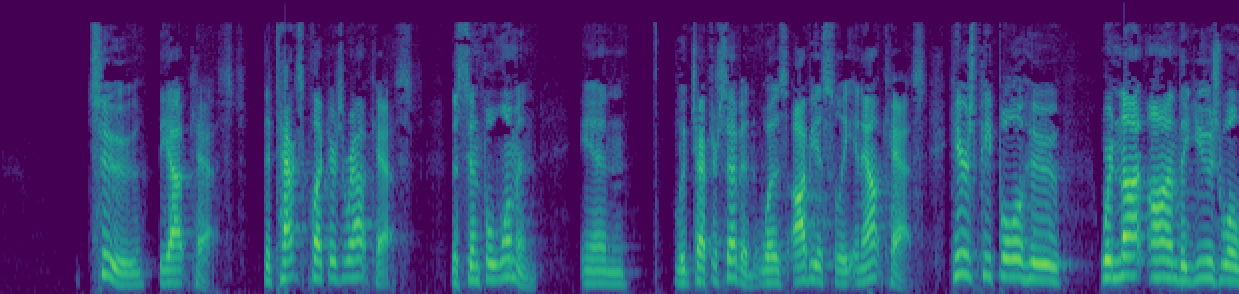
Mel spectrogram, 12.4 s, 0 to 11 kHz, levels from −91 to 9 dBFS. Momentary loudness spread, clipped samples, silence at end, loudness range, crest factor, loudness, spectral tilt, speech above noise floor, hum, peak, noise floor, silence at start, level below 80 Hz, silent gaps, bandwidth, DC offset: 15 LU; under 0.1%; 0 s; 7 LU; 22 dB; -20 LUFS; -5.5 dB/octave; 62 dB; none; 0 dBFS; -82 dBFS; 0.9 s; -68 dBFS; none; 8.8 kHz; under 0.1%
